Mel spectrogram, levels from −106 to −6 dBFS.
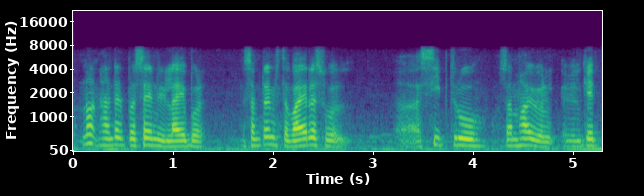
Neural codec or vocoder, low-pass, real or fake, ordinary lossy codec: none; 7.2 kHz; real; Opus, 16 kbps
